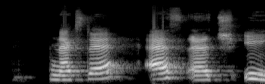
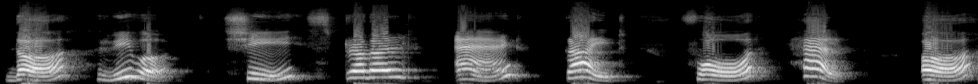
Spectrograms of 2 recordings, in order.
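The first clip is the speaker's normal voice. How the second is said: each word read slowly with pauses between; teacher reading one word at a time; 2 semitones lower, much slower than usual. Shown as a demonstration. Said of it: "कोशिश करेंगे एक बार फिर से".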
